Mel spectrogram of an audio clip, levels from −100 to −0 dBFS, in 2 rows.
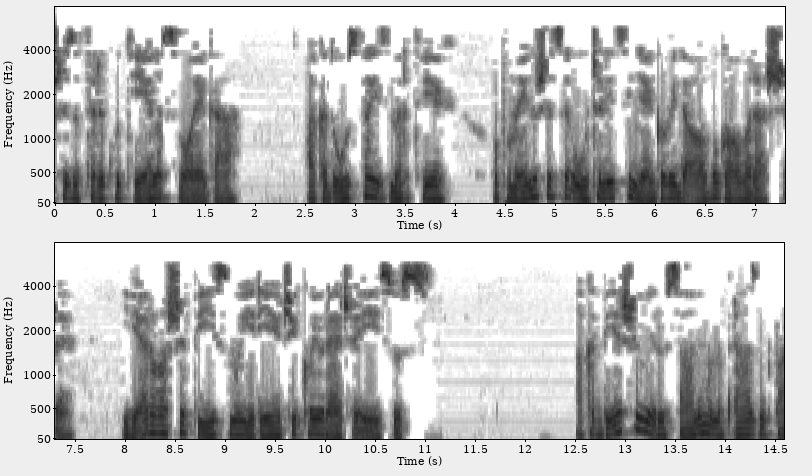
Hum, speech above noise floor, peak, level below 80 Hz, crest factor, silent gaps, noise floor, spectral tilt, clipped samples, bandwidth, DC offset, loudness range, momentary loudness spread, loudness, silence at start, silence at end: none; 53 dB; -6 dBFS; -34 dBFS; 14 dB; none; -71 dBFS; -9.5 dB/octave; under 0.1%; 5.8 kHz; under 0.1%; 3 LU; 8 LU; -19 LUFS; 0 s; 0 s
